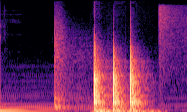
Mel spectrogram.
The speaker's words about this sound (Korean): 그리고 곧바로 수사실을 나와 차를 출발시켰고 얼마 안 가 목적지에 도착했다. 강영사는 문을 두드렸다.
